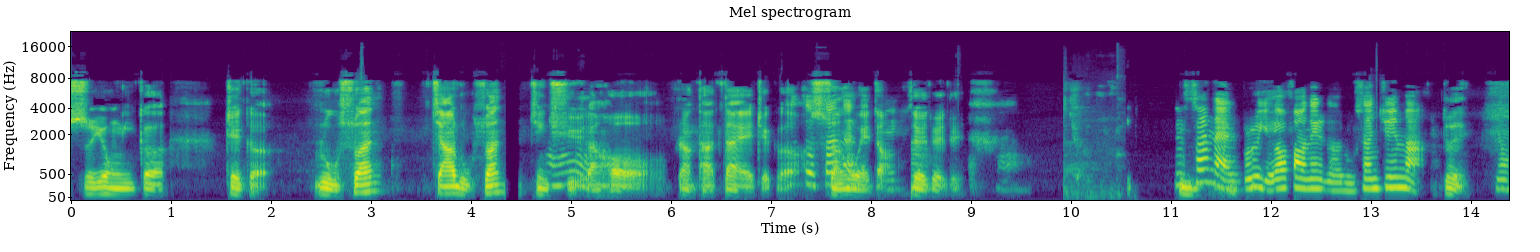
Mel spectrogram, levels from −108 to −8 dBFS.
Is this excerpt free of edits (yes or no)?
no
